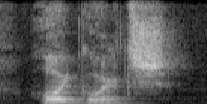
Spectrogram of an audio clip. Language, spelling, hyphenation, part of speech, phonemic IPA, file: Dutch, hooikoorts, hooi‧koorts, noun, /ˈɦoːi̯.koːrts/, Nl-hooikoorts.ogg
- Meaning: hay fever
